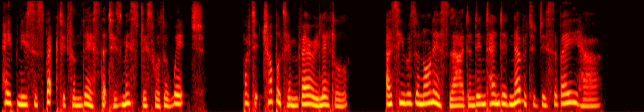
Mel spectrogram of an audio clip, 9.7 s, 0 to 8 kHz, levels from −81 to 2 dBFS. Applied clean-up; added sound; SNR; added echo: none; none; none; none.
